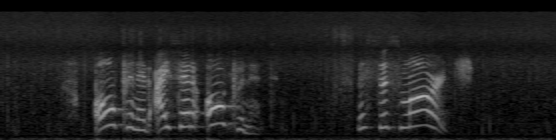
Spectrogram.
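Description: An elderly woman speaks in a high, wavering voice.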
